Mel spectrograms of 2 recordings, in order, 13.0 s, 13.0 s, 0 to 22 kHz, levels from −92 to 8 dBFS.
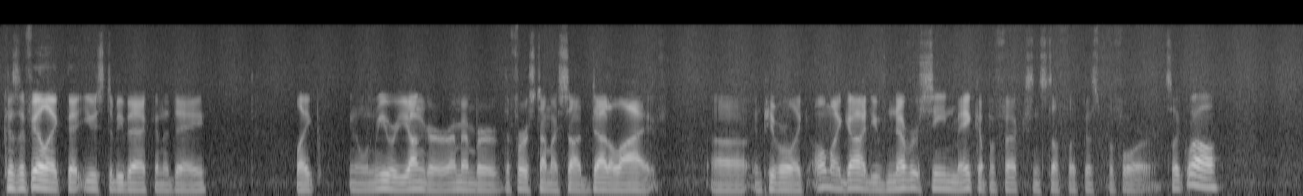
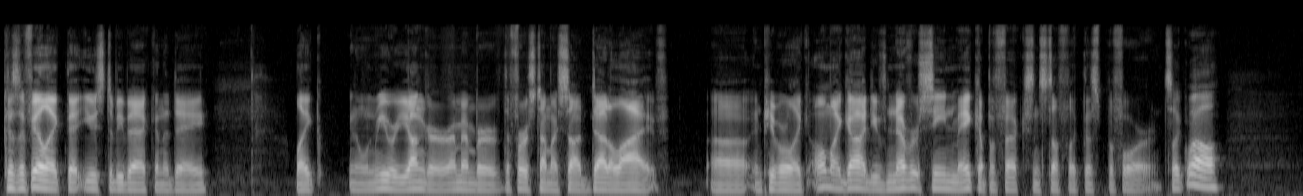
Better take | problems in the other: second | hiss; noticeable; throughout; 15 dB below the speech

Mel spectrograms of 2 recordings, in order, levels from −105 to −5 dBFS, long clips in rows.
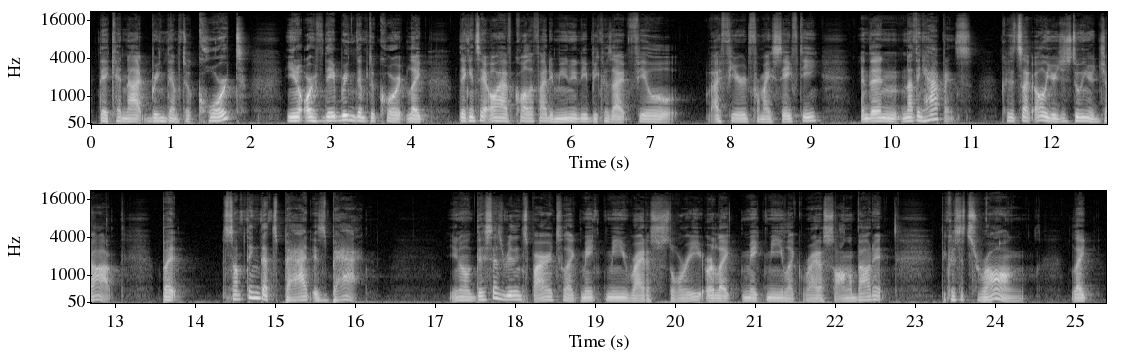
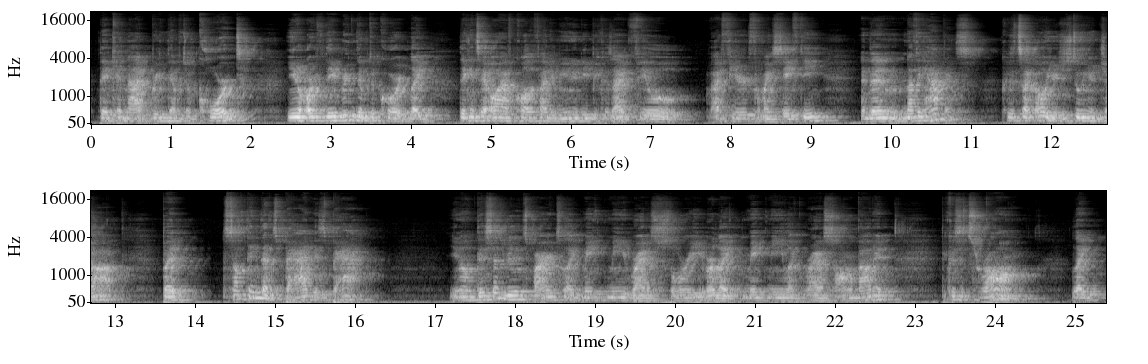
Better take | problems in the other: first | room echo; noticeable; dies away in 0.7 s // off-mic speech; far

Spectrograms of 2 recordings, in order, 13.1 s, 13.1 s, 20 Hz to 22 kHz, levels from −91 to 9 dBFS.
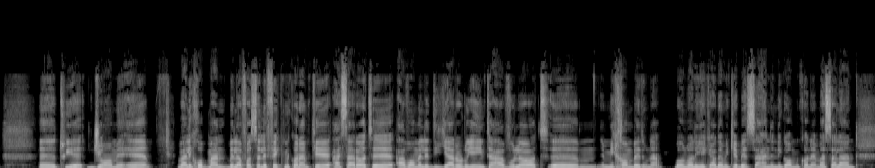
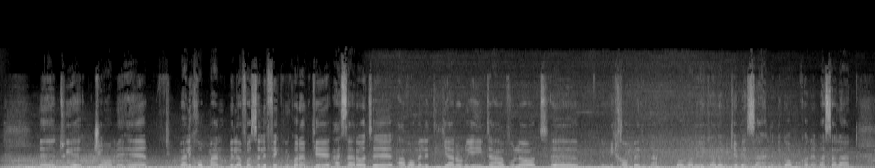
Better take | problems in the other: first | traffic noise; very loud; throughout; 1 dB above the speech

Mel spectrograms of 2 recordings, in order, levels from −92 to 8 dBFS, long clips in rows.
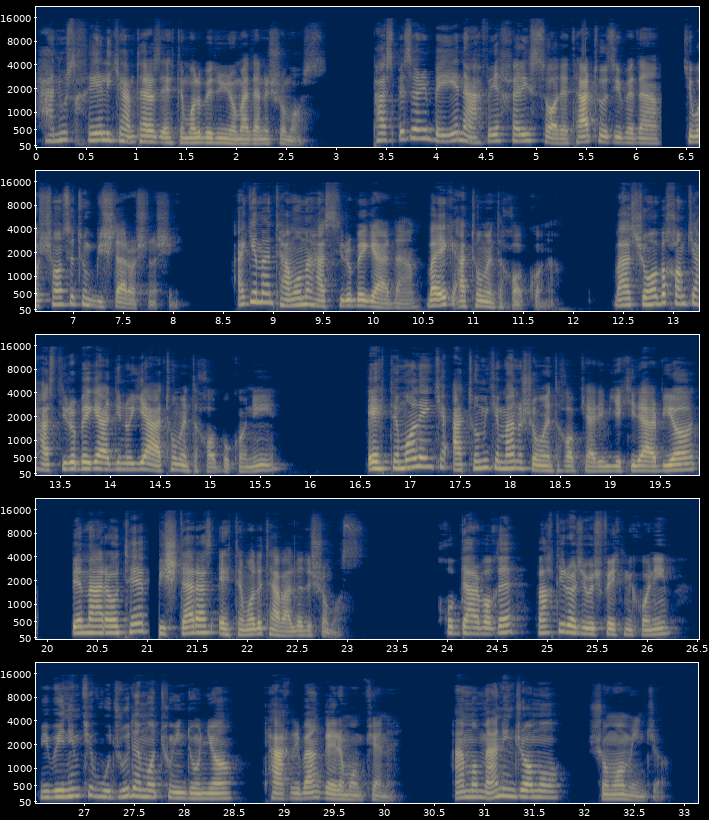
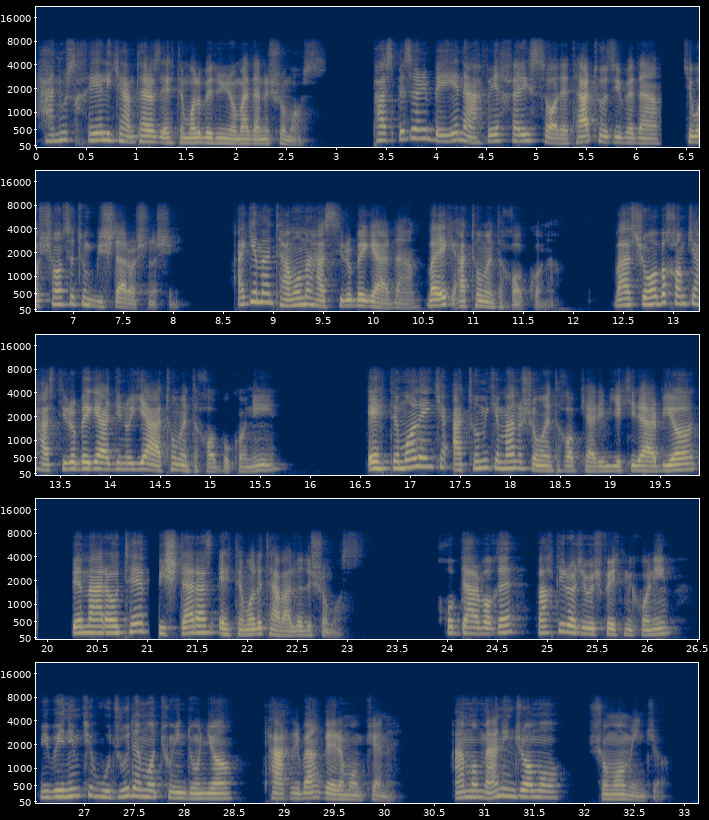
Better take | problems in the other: first | garbled, watery; slightly; nothing above 7.5 kHz

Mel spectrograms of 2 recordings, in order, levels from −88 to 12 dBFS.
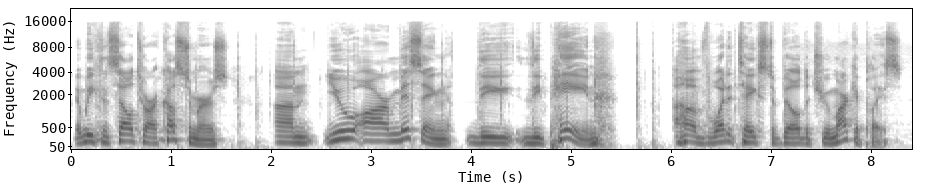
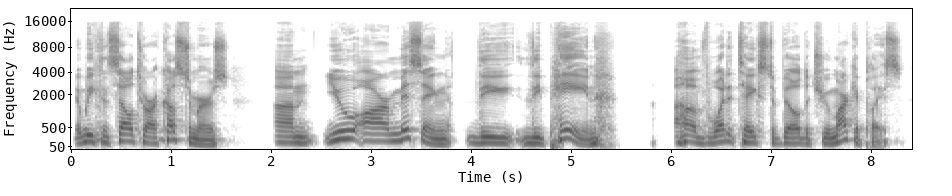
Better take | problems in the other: second | household noises; faint; throughout; 20 dB below the speech

